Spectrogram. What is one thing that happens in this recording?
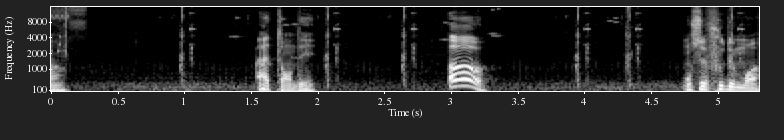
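Short game interface clicks tick now and then.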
